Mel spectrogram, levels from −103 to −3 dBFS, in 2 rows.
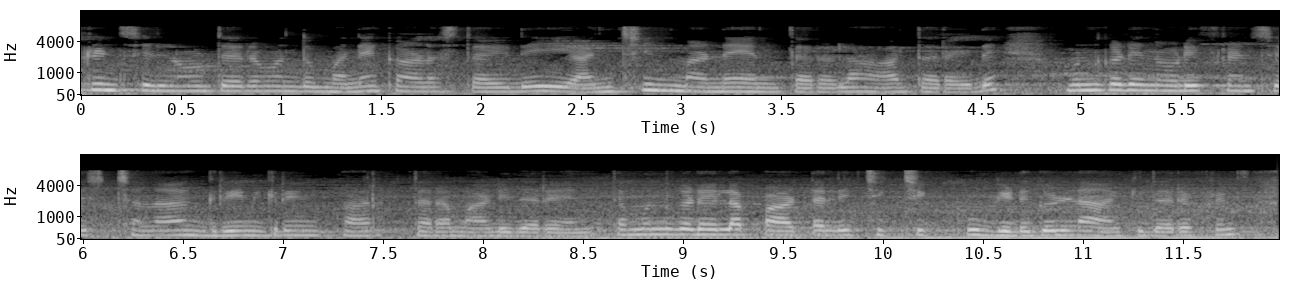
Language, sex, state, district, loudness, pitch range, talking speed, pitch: Kannada, female, Karnataka, Dharwad, -32 LUFS, 170-215 Hz, 165 wpm, 190 Hz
